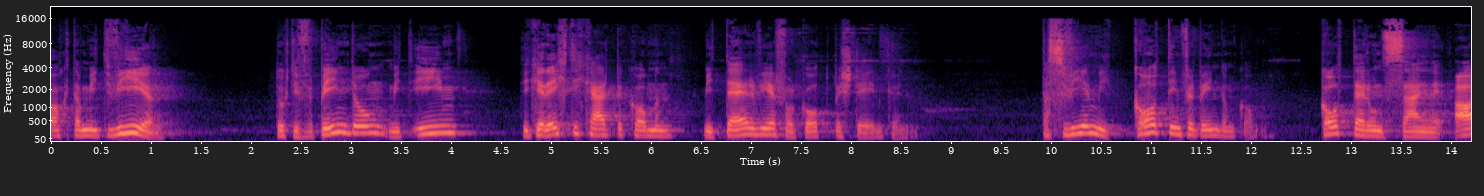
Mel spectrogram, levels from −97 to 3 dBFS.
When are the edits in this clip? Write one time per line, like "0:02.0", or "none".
0:12.5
